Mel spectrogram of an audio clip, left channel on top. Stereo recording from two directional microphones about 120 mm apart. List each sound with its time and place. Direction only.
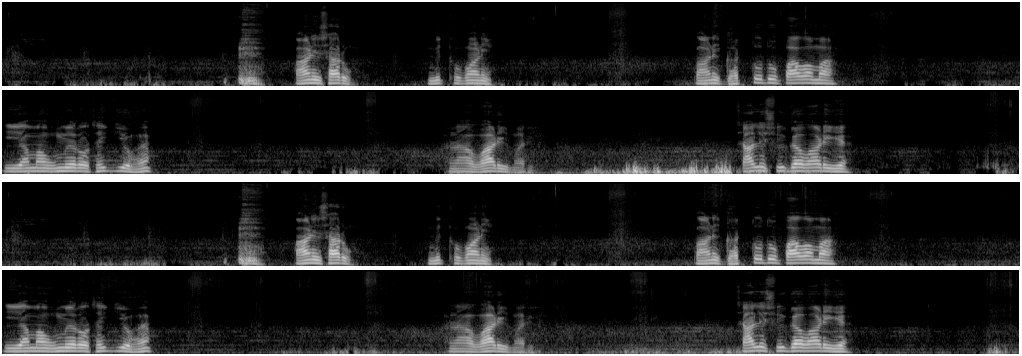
2.3 s throat clearing: 5° left (ahead or behind)
3.2 s a man's voice: 35° left (ahead or behind)
4.3 s speech: 10° left (ahead or behind)
6.9 s speech: 5° right (ahead or behind)
7.3 s speech: 20° right (ahead or behind)
10.2 s speech: 10° right (ahead or behind)
14.5 s speech: 5° right (ahead or behind)
17.5 s speech: 15° right (ahead or behind); by 18.7 s 5° left (ahead or behind)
